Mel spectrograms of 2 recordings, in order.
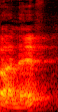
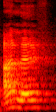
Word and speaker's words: Aleph: Aleph, qui ne se prononce pas, elle est muette.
